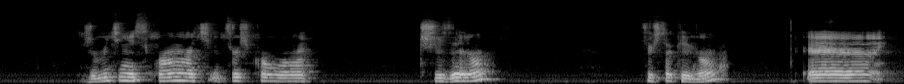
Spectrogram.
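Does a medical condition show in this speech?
Yes: spinal muscular atrophy; cannot use normal keyboard, uses phone touchscreen connected directly to computer, right-click via two keys.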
